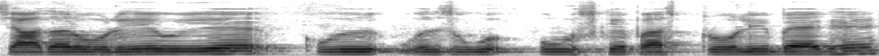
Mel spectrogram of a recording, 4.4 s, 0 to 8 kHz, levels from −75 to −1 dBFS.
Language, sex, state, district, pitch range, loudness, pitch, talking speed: Hindi, male, Bihar, West Champaran, 125-135 Hz, -15 LUFS, 130 Hz, 165 wpm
